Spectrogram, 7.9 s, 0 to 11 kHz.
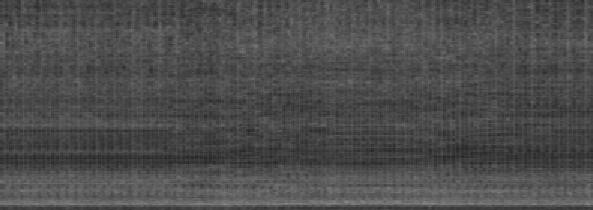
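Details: C4 Corvette V8: a rough idle with a hard rattling knock on every turn. The owner checked the rockers and found them fine, and can't tell whether the noise is in the engine or the transmission. Connecting rod knock suspected.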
